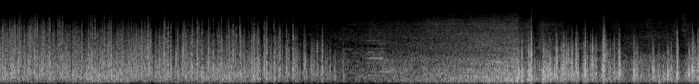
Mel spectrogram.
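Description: Wind buffeting the microphone from a moving vehicle, over a steady rush of road noise; it dips briefly about halfway through and then builds up again.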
